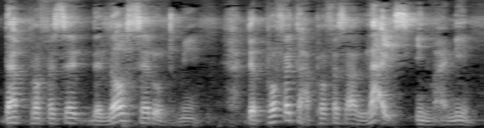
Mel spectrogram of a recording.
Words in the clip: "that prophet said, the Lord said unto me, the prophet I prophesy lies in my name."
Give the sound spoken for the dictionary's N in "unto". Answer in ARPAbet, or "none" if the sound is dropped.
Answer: none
